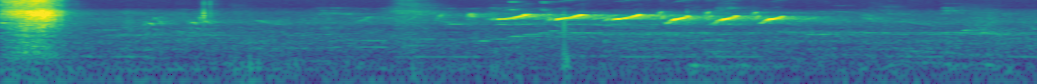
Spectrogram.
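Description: A bird chirps a quick run of about six high notes a little past the middle. A short, loud hiss comes right at the start.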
